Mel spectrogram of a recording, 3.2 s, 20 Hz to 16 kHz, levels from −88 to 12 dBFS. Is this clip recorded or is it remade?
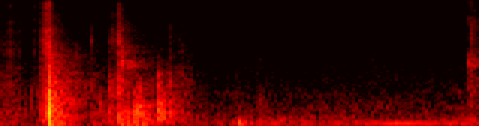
recorded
